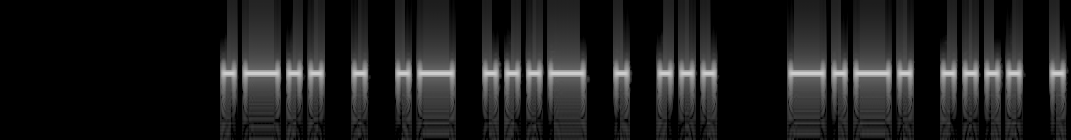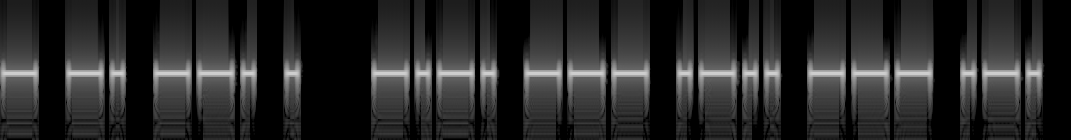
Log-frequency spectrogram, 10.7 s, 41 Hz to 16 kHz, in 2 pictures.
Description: Morse code, heard as a keyed tone, about 22 wpm, 700 Hz. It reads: LEAVES CHANGE COLOR
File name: Difficult Sentences with Hints - 22wpm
